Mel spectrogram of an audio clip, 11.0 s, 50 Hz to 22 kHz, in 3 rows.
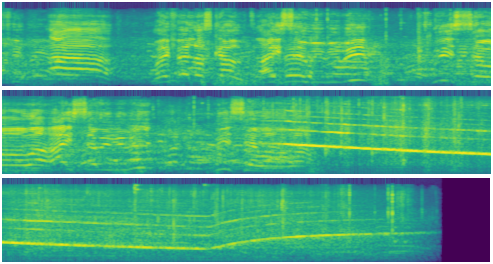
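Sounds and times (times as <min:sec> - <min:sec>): siren wailing: 0:05.6 - 0:10.6.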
